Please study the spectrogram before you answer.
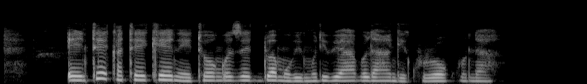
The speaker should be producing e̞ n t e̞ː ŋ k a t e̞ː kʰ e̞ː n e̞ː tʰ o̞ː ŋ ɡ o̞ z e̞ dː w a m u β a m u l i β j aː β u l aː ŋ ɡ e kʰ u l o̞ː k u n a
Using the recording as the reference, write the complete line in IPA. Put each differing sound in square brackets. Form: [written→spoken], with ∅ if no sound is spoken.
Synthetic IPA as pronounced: e̞ n t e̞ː [ŋ→∅] k a t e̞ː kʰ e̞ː n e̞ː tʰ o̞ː ŋ ɡ o̞ z e̞ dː w a m u β [a→i] m u l i β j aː β u l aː ŋ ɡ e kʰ u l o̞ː k u n a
